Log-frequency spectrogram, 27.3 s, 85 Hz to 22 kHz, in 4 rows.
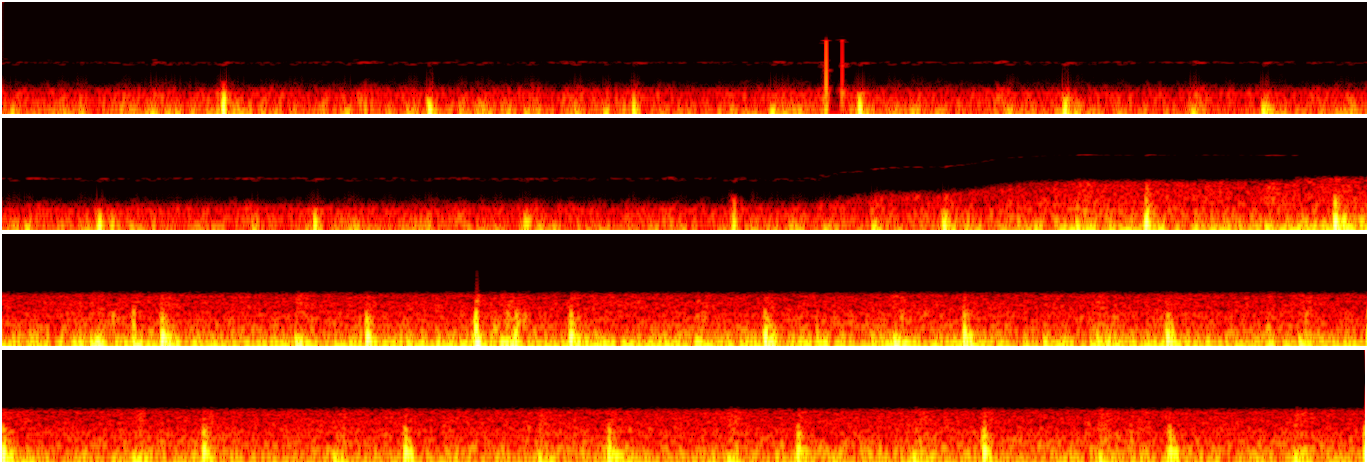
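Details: Normal heart sounds heard through a stethoscope at Erb's point: regular, low heart thumps at about 60 per minute with a normal rhythm.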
